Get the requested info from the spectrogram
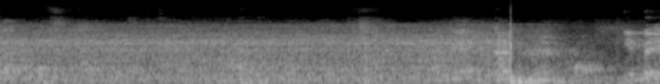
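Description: Indistinct chatter of a bar crowd over a steady noisy background, with one sharp thump about three and a half seconds in.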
